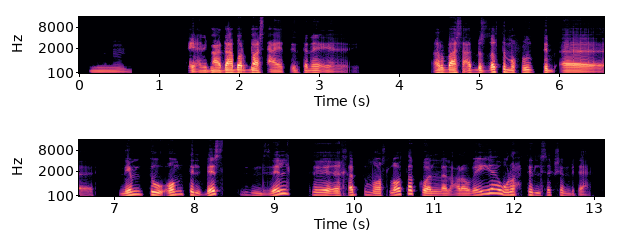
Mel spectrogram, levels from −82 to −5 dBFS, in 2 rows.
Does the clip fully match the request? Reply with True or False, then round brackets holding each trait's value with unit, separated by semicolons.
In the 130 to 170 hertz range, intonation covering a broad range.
True (135 Hz; 6.0 semitones)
